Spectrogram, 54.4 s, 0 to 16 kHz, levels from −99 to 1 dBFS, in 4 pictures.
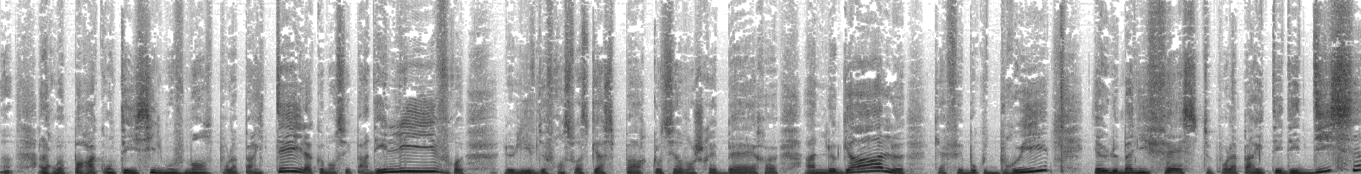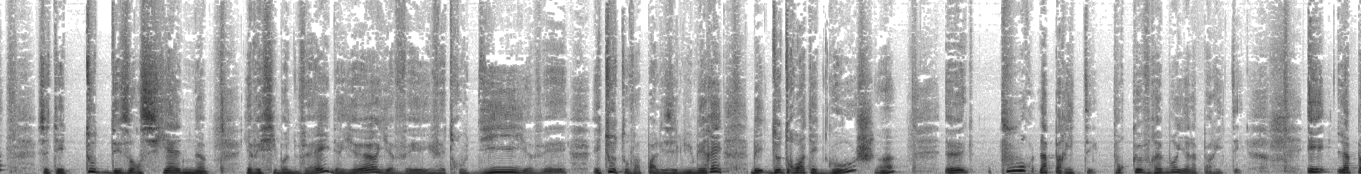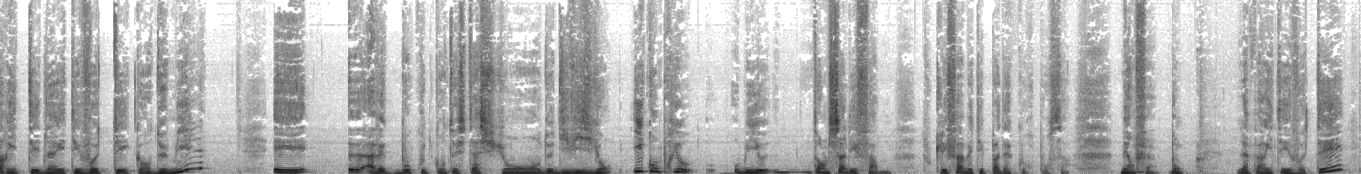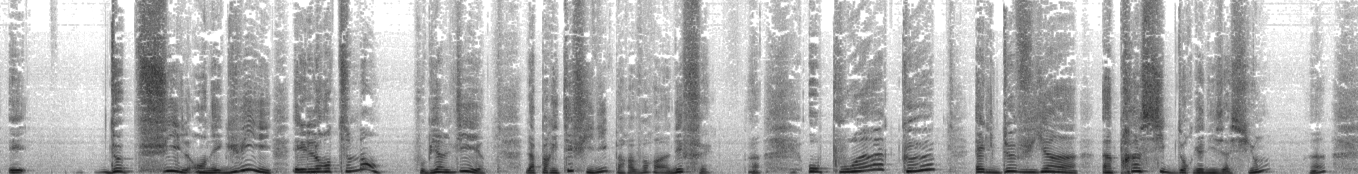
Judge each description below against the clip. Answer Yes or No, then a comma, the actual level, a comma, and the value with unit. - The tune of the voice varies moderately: No, wide, 6.4 semitones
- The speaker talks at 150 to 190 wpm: Yes, average, 170 wpm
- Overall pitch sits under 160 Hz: No, medium, 170 Hz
